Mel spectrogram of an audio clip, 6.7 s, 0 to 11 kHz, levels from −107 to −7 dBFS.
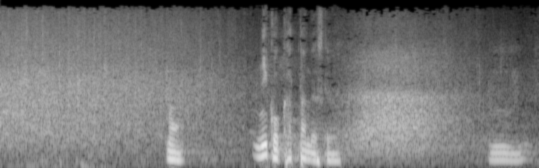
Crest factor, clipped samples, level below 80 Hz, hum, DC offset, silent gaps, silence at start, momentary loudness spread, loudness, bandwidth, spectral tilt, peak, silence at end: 22 dB; under 0.1%; -48 dBFS; none; under 0.1%; none; 0 s; 16 LU; -28 LUFS; 10 kHz; -5.5 dB/octave; -6 dBFS; 0 s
